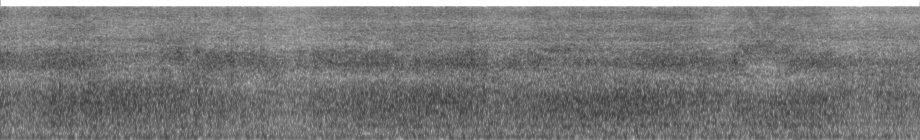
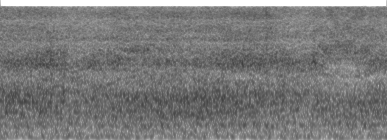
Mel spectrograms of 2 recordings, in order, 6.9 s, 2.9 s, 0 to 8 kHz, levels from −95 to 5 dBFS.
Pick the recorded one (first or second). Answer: first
